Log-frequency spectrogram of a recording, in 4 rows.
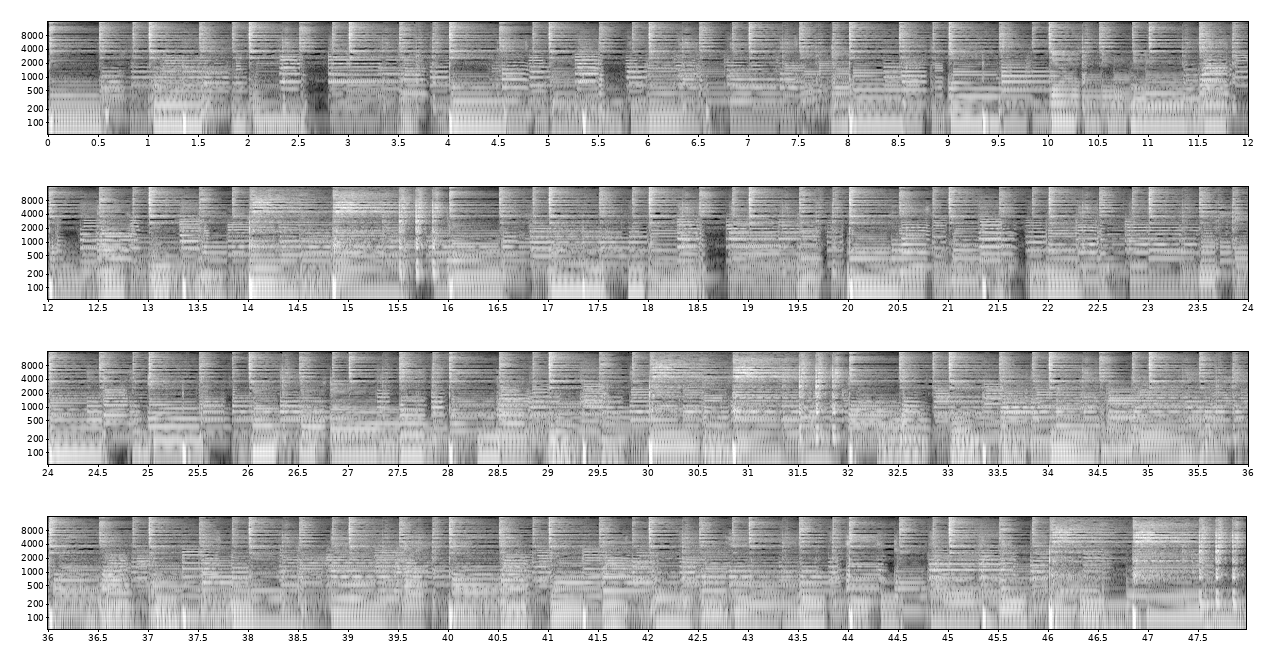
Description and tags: I Created this perfect seamless loop using a Zoom R8 portable studio. I played all the Instruments. It's got a cool jazzy feel to it.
